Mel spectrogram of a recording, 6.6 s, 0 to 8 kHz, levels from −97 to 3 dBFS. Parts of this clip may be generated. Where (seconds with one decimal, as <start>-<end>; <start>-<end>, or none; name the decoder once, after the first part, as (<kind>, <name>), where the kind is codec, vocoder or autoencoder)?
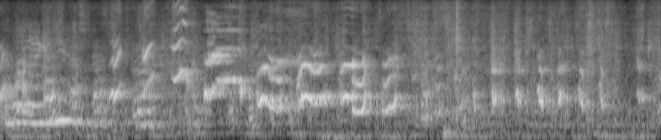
0.0-6.6 (vocoder, Vocos)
